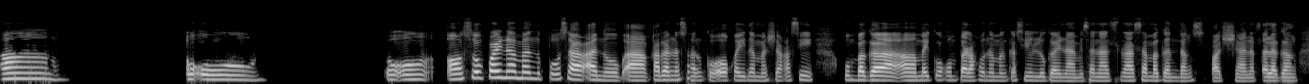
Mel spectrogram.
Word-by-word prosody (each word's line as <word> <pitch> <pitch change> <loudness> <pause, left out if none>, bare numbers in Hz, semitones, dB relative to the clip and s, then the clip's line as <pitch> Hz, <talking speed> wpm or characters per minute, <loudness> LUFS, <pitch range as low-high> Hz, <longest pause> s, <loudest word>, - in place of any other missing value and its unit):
Ah. 265 +1 +4 1.4
Oo. 220 -4 +2 1.3
Oo. 225 +1 +1 0.2
O, 240 +2 +6
so 295 +1 +3
far 315 0 +7
naman 285 -3 +3
po 240 -1 -4
sa 235 -4 +5
ano, 195 -4 +1
ah, 190 -1 +4
karanasan 205 -1 -2
ko 190 - -1
okey 190 0 -5
naman 180 -1 -6
siya 185 -2 -7
kasi 195 0 -7 0.3
kumbaga, 205 -1 +2 0.3
ah, - - +2
maikukumpara 195 -1 -3
ko 195 - -8
naman 180 -1 -8
kasi 190 -1 -8
yung 180 - -8
lugar 175 -1 -3
namin 160 0 -4
sa 180 - -6
nasa 175 0 -4
nasa 180 +2 -2
magandang 170 -2 -5
spot 160 -5 -6
siya 155 -2 -6
na 160 - -7
talagang 165 -1 -2
200 Hz, 155 wpm, -20 LUFS, 180-230 Hz, 1.4 s, far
